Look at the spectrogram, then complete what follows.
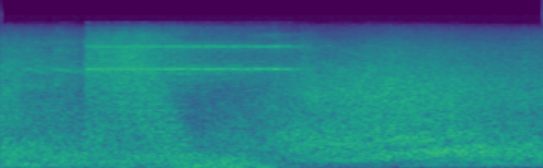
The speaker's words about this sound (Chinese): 警报！警报！基地进入一级战备状态，所有作战人员马上就位，一号机马上起飞。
